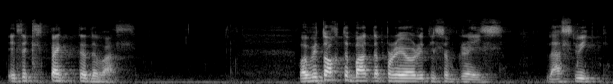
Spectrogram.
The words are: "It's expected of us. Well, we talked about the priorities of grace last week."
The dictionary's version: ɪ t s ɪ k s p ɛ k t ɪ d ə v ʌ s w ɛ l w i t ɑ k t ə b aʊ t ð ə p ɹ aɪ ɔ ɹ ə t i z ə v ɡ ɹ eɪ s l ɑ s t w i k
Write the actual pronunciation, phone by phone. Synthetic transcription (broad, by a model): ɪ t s ɪ k s p ɛ k t ɪ d ə v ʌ s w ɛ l w i t ɑ k t ə b aʊ t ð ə p ɹ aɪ ɔ ɹ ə t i s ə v ɡ ɹ eɪ s l ɑ s t w i k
